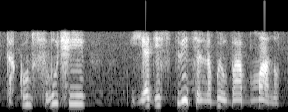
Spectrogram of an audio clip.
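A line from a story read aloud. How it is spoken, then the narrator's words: Through gritted teeth. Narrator (Russian): проговорил сквозь зубы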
